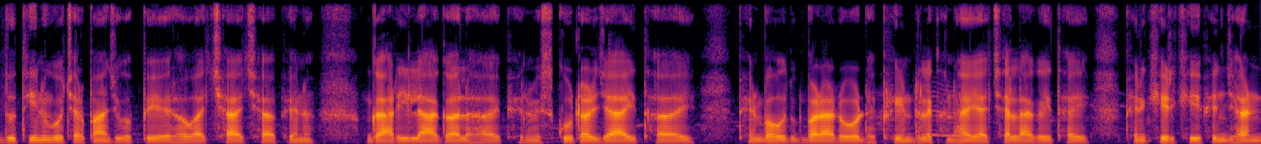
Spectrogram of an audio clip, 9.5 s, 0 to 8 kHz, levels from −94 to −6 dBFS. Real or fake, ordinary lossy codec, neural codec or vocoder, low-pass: real; none; none; none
